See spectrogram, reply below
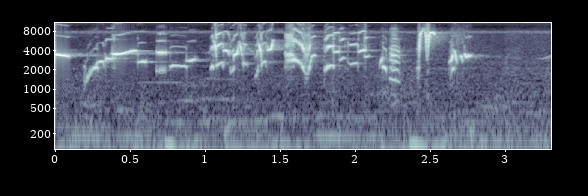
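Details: Oriental magpie-robin from Indonesia, song played to stimulate other birds to sing: a dense, rapid run of varied whistled notes, sharp upsweeps and buzzy chatters, several notes per second without pause, with a faint low hum beneath.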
